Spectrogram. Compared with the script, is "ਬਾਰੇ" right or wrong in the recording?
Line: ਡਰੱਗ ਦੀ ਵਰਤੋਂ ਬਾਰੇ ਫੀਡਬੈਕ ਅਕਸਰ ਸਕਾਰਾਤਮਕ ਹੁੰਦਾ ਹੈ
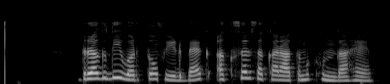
wrong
